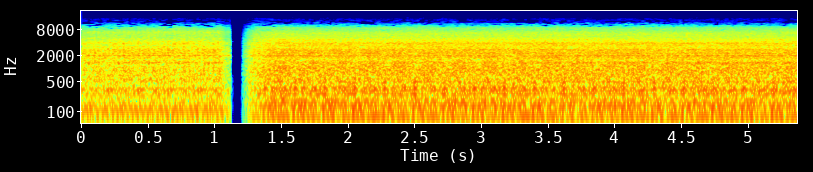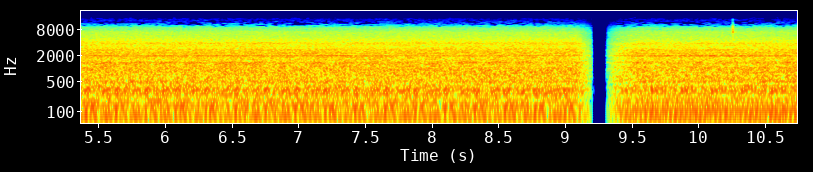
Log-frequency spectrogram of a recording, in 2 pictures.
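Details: Hino Lohan 500 FM 260 Ti truck J08E diesel just reassembled after overhaul: smooth constant idle, even firing, no knocks or rattles, described as very smooth; normal idle.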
